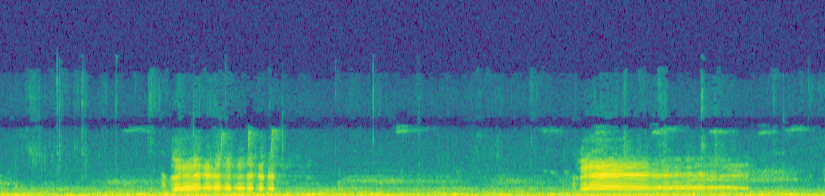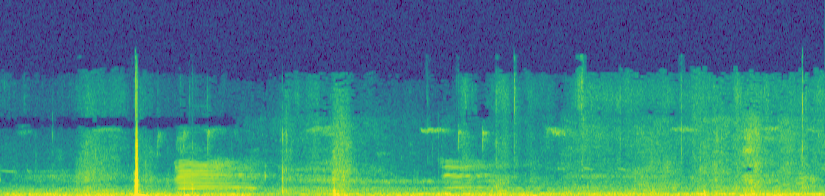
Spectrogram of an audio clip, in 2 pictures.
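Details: Stray Zwartbles lamb on a regenerative farm in County Kilkenny, Ireland, found on the wrong side of the fence and caught by hand: three loud, wavering, nasal bleats, then a sharp knock and soft rustling over a low steady rumble.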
